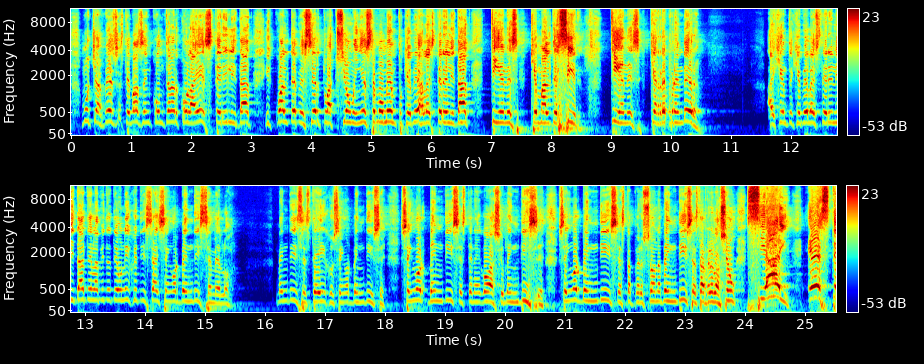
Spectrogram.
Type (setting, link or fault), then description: setting, large echoing room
